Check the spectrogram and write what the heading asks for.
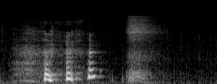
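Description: A few brief voice sounds, then a single quick sniff through the nose about a second and a half in: a person smelling perfume on a paper test strip.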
